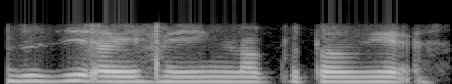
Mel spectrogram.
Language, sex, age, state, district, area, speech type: Manipuri, female, 18-30, Manipur, Kangpokpi, rural, conversation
